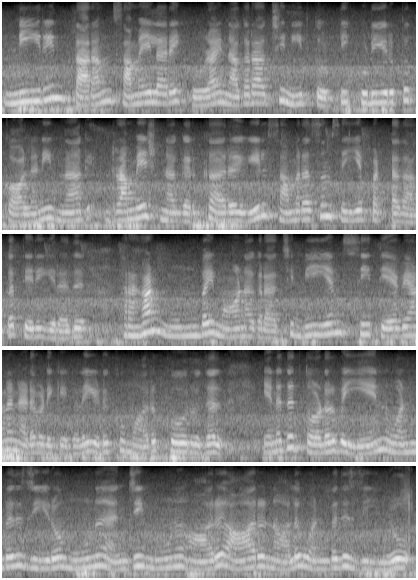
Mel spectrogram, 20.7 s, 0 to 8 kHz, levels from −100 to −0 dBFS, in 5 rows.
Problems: constant background noise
